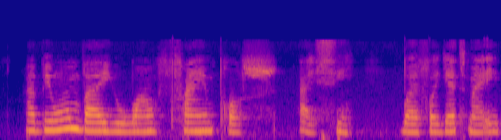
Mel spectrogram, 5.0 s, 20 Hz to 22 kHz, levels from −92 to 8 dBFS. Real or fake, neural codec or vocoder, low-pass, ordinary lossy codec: real; none; 19.8 kHz; AAC, 24 kbps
